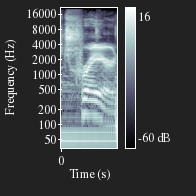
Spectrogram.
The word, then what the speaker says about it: Treyer: That was Treyer, not Trade.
